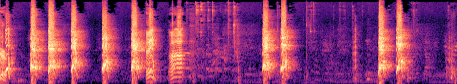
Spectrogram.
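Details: Domestic dog harassing the family cat hiding in her play house, barking at her as she swipes back with a paw; sharp barks in quick pairs and bursts, with a brief strained, whiny vocal between volleys.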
